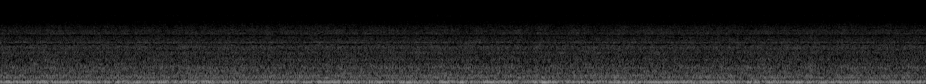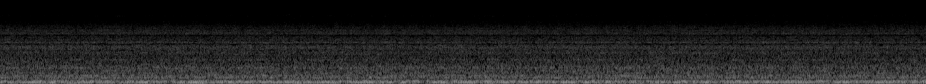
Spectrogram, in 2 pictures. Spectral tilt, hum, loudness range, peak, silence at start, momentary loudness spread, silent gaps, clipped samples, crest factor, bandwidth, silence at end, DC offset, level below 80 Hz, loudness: -5.5 dB/octave; none; 1 LU; -26 dBFS; 0 s; 1 LU; none; under 0.1%; 12 dB; 16.5 kHz; 0 s; under 0.1%; -52 dBFS; -40 LUFS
